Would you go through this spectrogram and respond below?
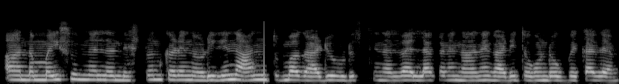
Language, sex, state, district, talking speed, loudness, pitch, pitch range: Kannada, female, Karnataka, Mysore, 185 wpm, -24 LUFS, 200 Hz, 190-210 Hz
